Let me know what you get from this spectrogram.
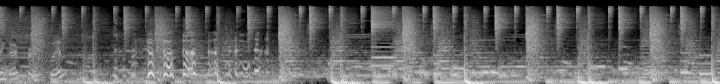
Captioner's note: both laughing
